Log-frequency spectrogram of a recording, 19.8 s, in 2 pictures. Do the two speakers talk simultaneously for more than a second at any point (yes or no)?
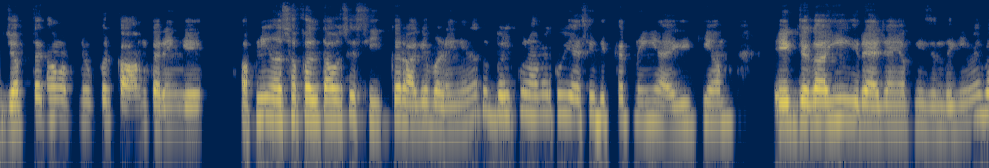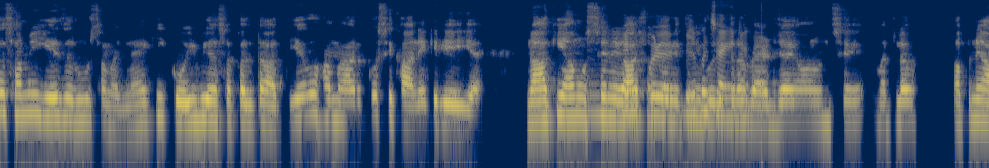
yes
